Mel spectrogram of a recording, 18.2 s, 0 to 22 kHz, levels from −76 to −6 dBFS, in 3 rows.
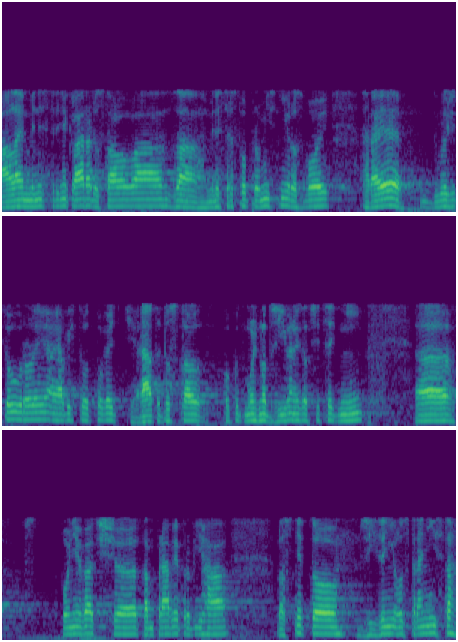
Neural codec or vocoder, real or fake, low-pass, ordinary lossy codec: none; real; 7.2 kHz; AAC, 16 kbps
